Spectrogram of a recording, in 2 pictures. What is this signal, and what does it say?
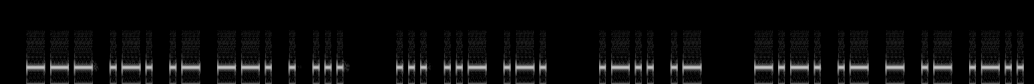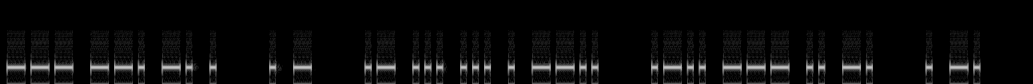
Morse code, heard as a keyed tone, about 20 wpm, 800 Hz. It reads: ORAGES SUR LA CATALOGNE ET ASSEZ LOIN EN
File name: cours-du-lundi files / cours-1584-Fin-de-QSO-vitesse-19mpm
